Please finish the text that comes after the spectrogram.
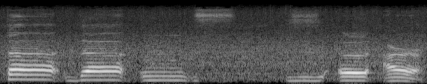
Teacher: sounds produced with the front part of the tongue against the alveolar ridge, the part of the roof of the mouth of the right behind the teeth.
